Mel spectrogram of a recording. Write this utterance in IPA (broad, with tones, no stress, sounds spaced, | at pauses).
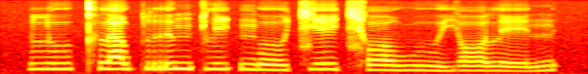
l uː˦˥ kʰ l a˥˩ w p r ɯ˥˩ ŋ k l i˥˩ ʔ ŋ oː˧ t͡ɕ eː˥˩ t͡ɕʰ ɔː˧ w uː˨˩ j ɔː˧ l e˩˦ n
